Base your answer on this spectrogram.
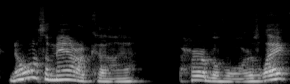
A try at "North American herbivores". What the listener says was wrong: North American herbivores. You said North America herbivores. You forgot the N.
